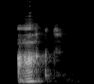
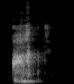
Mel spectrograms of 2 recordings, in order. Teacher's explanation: you have to push your tongue to the back of your mouth when you pronounce the CHT. So and your mouth is going to open up all the way.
